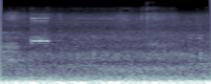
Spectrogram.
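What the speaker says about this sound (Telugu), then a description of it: "ఇది ట్రాఫిక్" Early-morning road traffic in Bangalore around a quarter to six, heard as a steady low engine rumble of cars and heavier vehicles, continuous and moderately loud with no clear separate pass-bys.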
